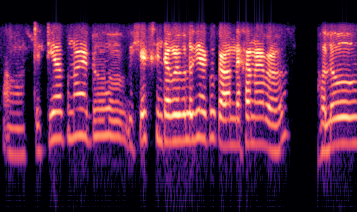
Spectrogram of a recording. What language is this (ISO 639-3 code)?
asm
